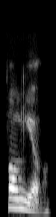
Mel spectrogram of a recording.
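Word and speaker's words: fonio: a new word you probably haven't heard of fongyo it is an african grain it's spelled f-o-n-i-o you'll see it in the description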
